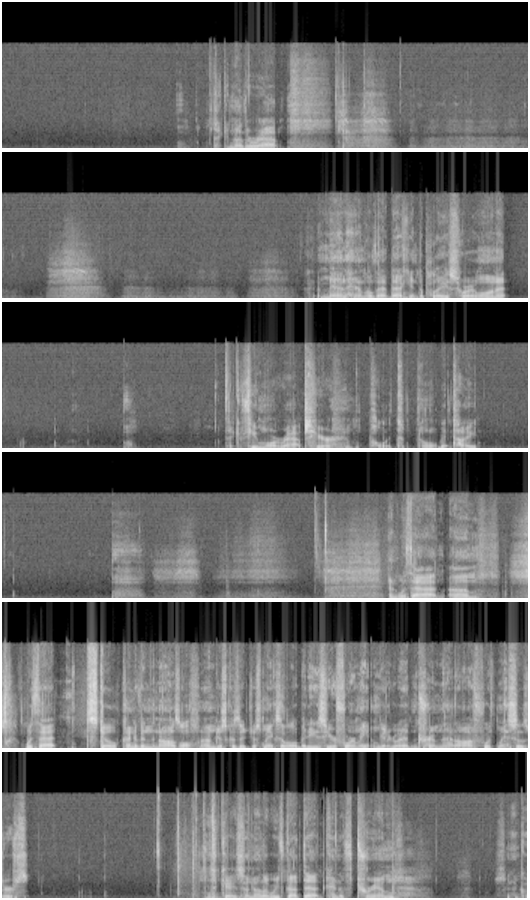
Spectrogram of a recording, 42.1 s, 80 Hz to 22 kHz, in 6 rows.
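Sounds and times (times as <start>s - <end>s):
noisy breathing close to microphone: 3.8s - 11.1s, 22.5s - 26.2s, 27.2s - 28.4s, 40.3s - 41.5s.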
